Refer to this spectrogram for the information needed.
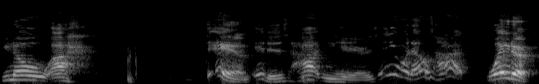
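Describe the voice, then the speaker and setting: A man's voice: high voice, wildly swooping pitch, unhurried, breathy edge, full character voice. A man acting a nervous, eager-to-please young son in a play reading, evasive and flustered.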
